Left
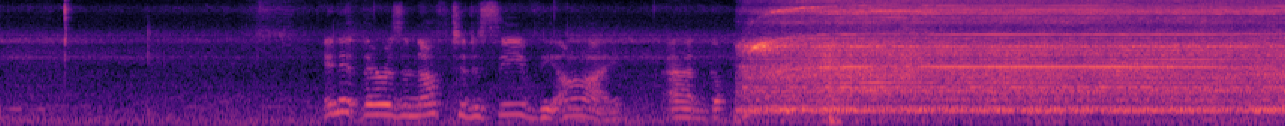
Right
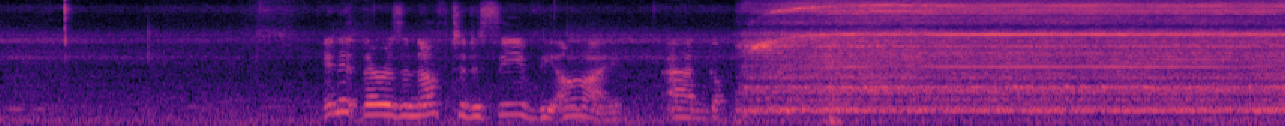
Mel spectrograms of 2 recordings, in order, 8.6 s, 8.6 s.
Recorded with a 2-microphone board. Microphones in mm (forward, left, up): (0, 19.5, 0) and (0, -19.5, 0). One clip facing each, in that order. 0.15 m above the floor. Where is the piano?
No piano in this recording.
